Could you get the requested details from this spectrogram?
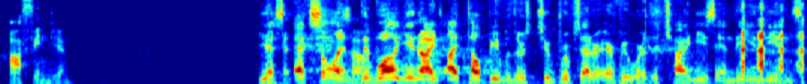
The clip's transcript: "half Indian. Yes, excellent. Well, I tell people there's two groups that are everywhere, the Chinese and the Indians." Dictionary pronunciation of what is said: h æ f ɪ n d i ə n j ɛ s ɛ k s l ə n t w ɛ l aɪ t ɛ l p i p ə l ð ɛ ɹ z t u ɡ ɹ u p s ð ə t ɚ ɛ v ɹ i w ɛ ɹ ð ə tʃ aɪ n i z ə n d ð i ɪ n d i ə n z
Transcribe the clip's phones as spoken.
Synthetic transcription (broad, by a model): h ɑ f ɪ n d i ə n j ɛ s ɛ k s l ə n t w ɛ l aɪ t ɛ l p i p l ð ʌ ɹ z t u ɡ ɹ u p s ð ə t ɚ ɛ v ɹ i w ɛ ɹ ð ə tʃ aɪ n i z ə n ð i ɪ n d i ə n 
